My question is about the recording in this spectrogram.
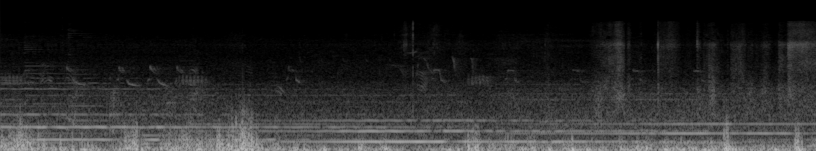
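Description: Wind buffeting the microphone in a heavy low rumble, under a few long held notes of background music that step from one pitch to another.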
